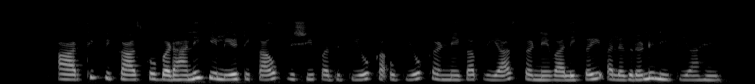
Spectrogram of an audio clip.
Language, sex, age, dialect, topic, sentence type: Hindi, female, 18-24, Hindustani Malvi Khadi Boli, agriculture, statement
